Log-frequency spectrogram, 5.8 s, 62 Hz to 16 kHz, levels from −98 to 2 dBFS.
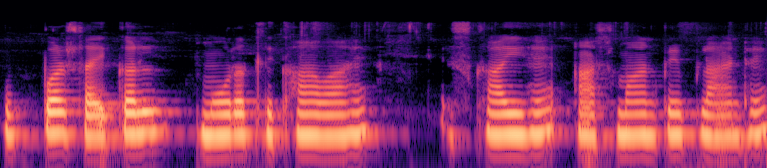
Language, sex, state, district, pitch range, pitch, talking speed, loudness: Hindi, female, Haryana, Rohtak, 185-195 Hz, 190 Hz, 125 wpm, -16 LUFS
